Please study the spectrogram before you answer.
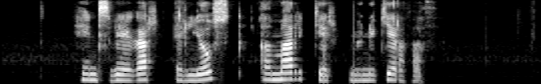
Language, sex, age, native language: Icelandic, female, 30-39, Icelandic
